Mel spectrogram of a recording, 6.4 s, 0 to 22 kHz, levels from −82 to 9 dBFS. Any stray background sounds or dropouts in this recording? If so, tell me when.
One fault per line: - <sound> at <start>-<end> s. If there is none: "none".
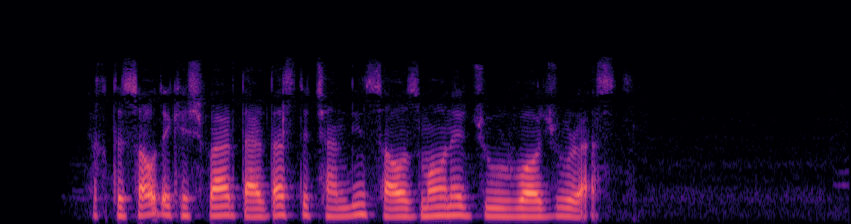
none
